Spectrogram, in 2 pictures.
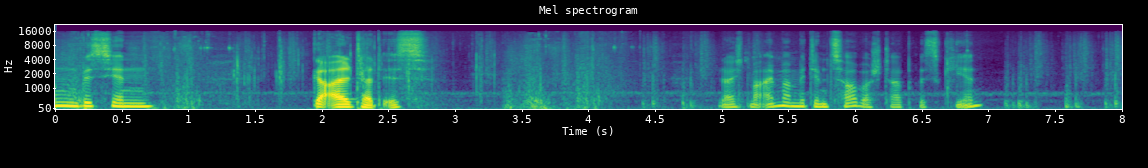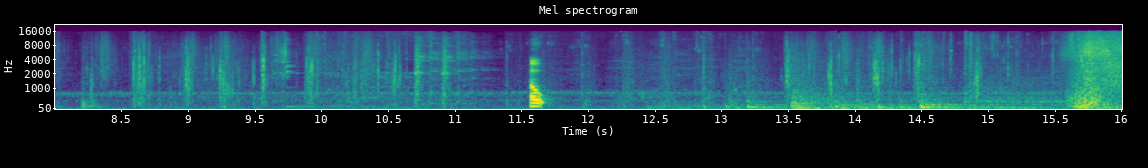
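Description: Armoured footsteps thud on wood and stone.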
